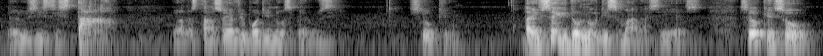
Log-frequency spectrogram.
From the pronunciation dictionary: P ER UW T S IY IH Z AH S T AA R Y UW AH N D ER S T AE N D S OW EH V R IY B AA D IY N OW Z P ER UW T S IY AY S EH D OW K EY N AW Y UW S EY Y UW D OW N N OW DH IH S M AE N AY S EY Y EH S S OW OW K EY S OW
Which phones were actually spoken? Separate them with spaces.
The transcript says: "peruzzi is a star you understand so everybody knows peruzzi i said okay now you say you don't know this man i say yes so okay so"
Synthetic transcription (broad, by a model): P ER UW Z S IY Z AH S T AA Y UW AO N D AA S T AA N S OW EH V R IY B AA D IY N OW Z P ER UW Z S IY S EH OW K EY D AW Y UW S EY Y UW D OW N N OW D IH S M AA N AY S EY Y EH S S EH OW K EY S OW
